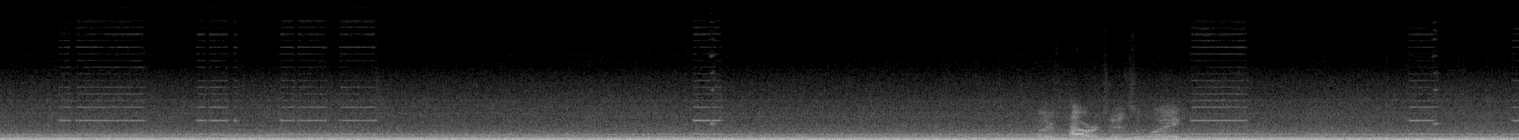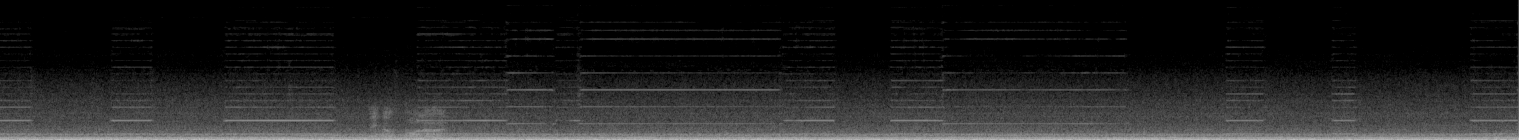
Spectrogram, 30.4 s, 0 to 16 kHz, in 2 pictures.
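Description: New Holland T7040 tractor's diesel engine running steadily, heard from inside the cab, with short electronic beeps sounding on and off throughout. Twice, about eleven and about nineteen seconds in, a brief wavering sound rises over the engine.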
